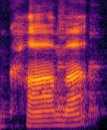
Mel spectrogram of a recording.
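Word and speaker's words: kāma: So kama and kamma. So kama is sensuality. Kamma is action. Karma. Is it spelled the same? No. How is it spelled? So K, A with a line over, M-A. So kama, sensuality. And then K-A-M-M-A, kamma, action.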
